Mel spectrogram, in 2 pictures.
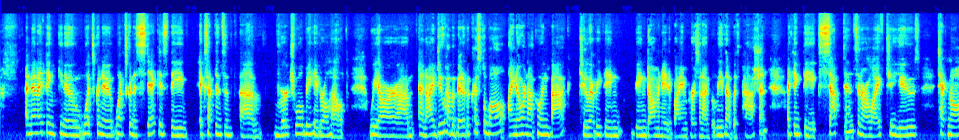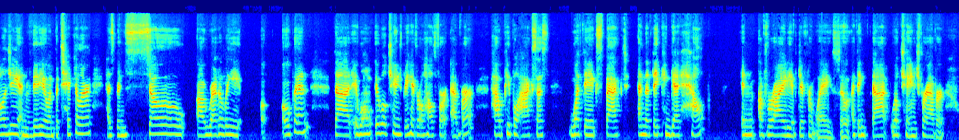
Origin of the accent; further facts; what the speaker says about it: Canada; I'm a Canadian.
